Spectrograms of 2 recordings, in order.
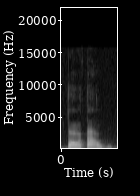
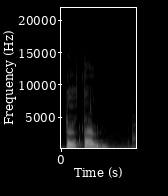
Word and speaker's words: ต: It has an equivalent sound in English, which is the English T when you pronounce the word star. Or if you speak Mandarin Chinese, it is the same as the in the word ta.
